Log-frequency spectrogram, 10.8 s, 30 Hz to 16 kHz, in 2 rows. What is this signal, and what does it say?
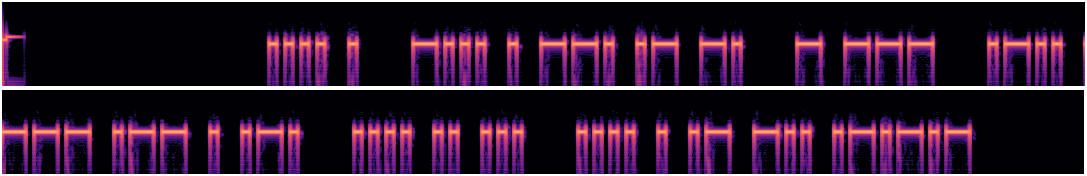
Morse code, heard as a keyed tone, about 30 wpm, 700 Hz. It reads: HE BEGAN TO LOWER HIS HEAD.
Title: Sentences from Top 1000 Words - Review Part 4 - 30wpm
